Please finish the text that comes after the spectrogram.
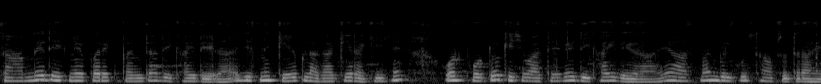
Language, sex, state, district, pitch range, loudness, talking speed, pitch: Hindi, male, Chhattisgarh, Korba, 145-180 Hz, -36 LUFS, 205 wpm, 165 Hz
